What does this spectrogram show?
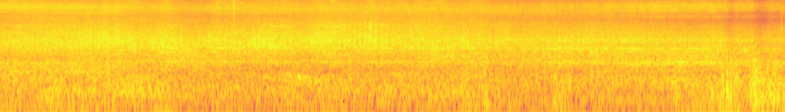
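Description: A train passing on the main line, a loud, steady rushing noise that holds throughout.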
